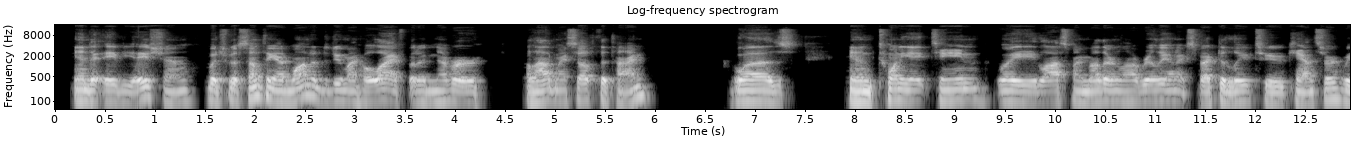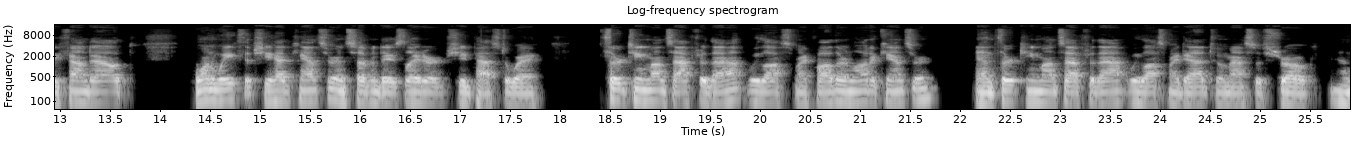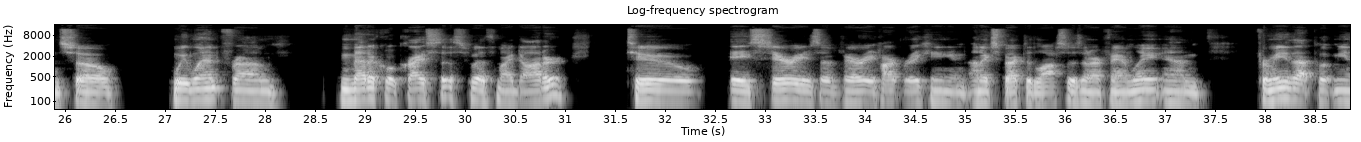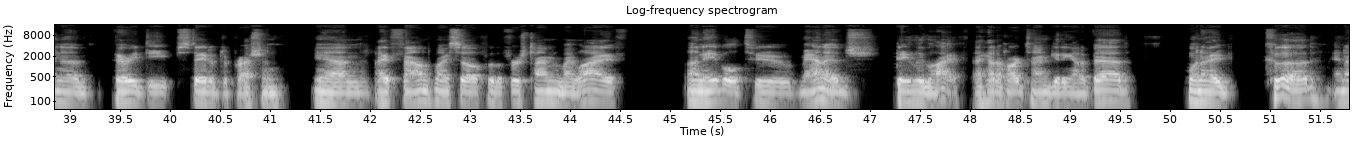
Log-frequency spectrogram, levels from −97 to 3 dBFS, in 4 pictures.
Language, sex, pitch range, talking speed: English, male, 90-105 Hz, 155 wpm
